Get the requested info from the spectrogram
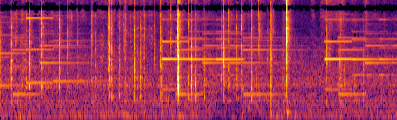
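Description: Hello Kitty toy cash register set being played with: quick clicks of plastic buttons and parts being pressed and handled, mixed with short electronic beeps at several different pitches from the toy.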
